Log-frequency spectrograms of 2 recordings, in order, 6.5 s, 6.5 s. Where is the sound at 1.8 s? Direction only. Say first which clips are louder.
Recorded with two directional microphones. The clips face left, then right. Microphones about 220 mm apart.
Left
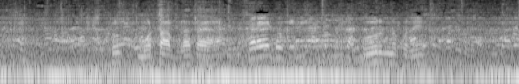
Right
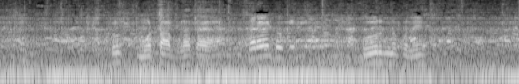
Right 1 dB; centre (ahead or behind).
